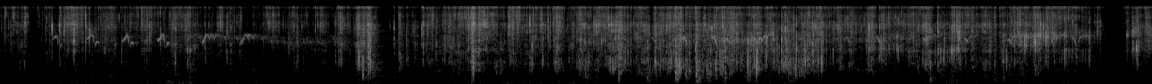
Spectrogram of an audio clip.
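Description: Plastic lollipop wrapper being twisted and peeled off by hand: a dense, continuous crinkling and crackling that breaks off sharply near the end.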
